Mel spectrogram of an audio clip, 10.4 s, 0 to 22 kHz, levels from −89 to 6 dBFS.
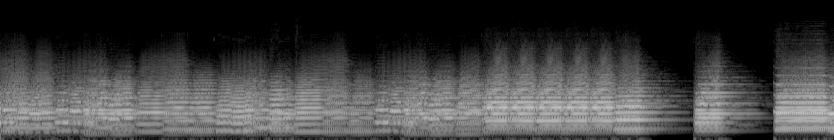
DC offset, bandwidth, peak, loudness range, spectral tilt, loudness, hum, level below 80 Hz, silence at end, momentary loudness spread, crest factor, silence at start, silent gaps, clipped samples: under 0.1%; 9 kHz; -6 dBFS; 5 LU; -6 dB/octave; -22 LUFS; none; -74 dBFS; 0 s; 11 LU; 16 dB; 0 s; none; under 0.1%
